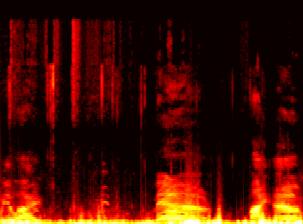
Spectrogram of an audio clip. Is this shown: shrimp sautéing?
no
